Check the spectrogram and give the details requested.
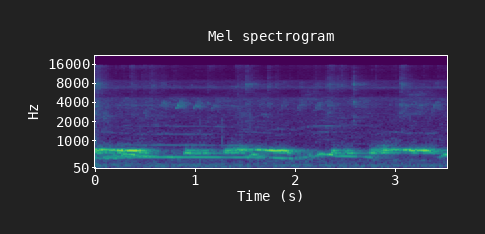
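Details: Perkutut Bangkok zebra dove kept at a bird farm: continuous, smooth, mid-pitched cooing in linked phrases that step slightly up and down, with soft chirps faintly behind.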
